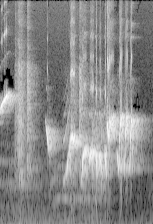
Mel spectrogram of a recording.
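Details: White-rumped shama lure song to draw replies: a high whistle, then a drop into a long flowing run of mid-pitched warbled and slurred whistles with faint scratchy notes overhead.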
